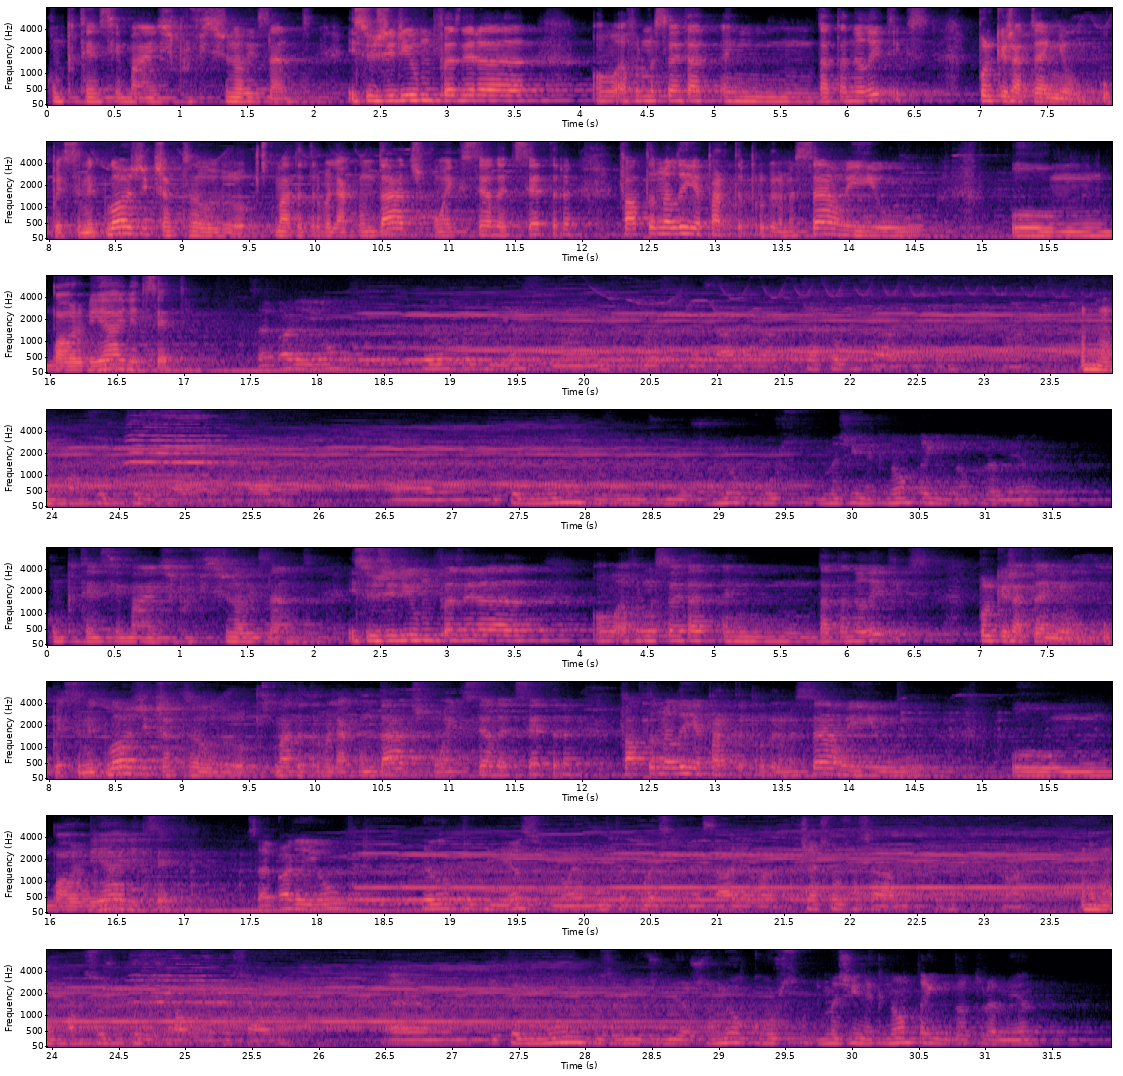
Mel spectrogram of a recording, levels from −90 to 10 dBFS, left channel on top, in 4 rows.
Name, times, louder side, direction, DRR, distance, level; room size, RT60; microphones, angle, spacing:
voice 1, 0.0-16.9 23.7-24.0, left 4 dB, 85° left, 10 dB, 0.6 m, -29 dB
sound 1, 7.2-25.9, left 4 dB, 50° left, 1.1 m, -45 dB
sound 2, 11.4-29.5, right 1 dB, 90° right, 2.7 m, -37 dB
voice 2, 17.5-18.5 18.8-22.9 23.1-23.4 23.8-25.8 26.5-31.4, right 2 dB, 60° right, 7 dB, 0.5 m, -34 dB
20.5 x 8.7 x 2.7 m, 2.3 s
head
